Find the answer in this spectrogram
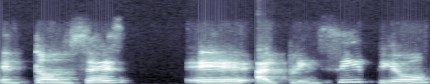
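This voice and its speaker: A woman with a Spanish accent, fairly high pitch, ordinary pitch variation and a very slow pace. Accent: Spanish accent when speaking English. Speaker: anesthesiologist. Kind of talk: conversational talk.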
